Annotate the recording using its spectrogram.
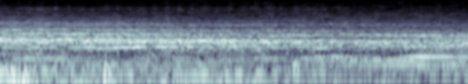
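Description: Stage music holding long sustained chords, slowly getting quieter.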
